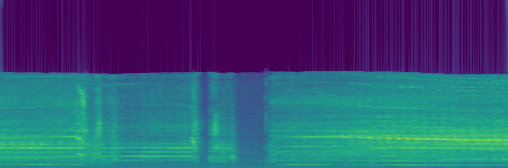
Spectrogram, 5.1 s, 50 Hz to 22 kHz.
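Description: Small DC gear motor driving the jack-screw actuator of a converted Robart 630 retract, whining as it moves the landing gear. The whine breaks off just under a second in and stops again for most of a second around two seconds, then starts again with its pitch slowly falling.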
